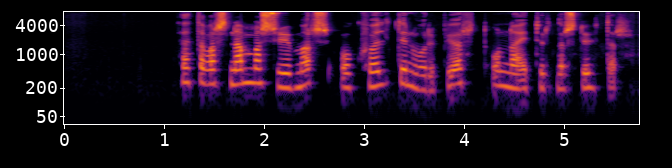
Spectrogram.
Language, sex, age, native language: Icelandic, female, 40-49, Icelandic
